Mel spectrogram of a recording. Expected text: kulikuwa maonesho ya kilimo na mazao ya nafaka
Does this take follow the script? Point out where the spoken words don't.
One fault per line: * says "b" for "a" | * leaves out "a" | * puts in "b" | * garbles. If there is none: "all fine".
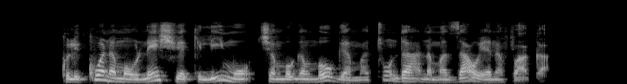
* puts in "na"
* puts in "cha mbogamboga matunda"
